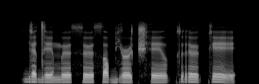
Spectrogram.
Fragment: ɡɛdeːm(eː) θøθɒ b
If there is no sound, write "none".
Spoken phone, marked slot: øː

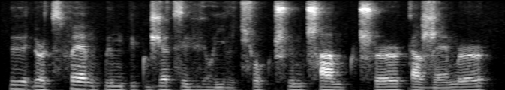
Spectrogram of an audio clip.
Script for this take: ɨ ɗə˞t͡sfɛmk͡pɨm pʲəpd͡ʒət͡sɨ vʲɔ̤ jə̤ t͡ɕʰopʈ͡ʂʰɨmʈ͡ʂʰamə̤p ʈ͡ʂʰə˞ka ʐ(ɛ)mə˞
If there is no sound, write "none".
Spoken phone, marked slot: ɛ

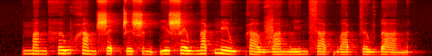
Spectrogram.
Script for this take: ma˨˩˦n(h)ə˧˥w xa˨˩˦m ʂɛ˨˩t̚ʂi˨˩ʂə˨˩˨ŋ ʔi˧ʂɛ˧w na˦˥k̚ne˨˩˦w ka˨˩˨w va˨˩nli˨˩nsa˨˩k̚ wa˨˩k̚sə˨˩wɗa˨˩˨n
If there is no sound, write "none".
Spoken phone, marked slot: h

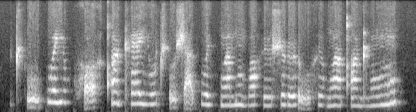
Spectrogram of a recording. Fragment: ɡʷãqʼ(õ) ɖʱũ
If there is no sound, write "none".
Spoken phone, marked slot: ɔ̃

